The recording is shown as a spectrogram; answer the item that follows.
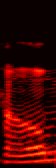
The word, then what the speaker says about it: comb: plosive but guess what we don't pronounce the b anything that's not pronounced in IPA is not written so if I'm going to write the whole word comb in IPA it's going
